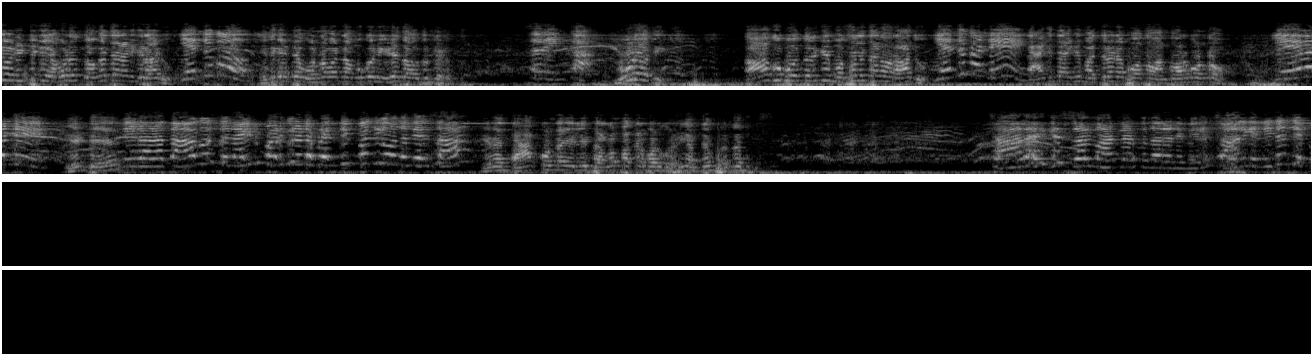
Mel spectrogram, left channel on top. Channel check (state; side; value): silent; right; 54 dB below the other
